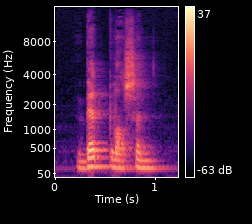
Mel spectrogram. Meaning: to wet one's bed
- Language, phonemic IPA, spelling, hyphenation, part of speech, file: Dutch, /ˈbɛtˌplɑ.sə(n)/, bedplassen, bed‧plas‧sen, verb, Nl-bedplassen.ogg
